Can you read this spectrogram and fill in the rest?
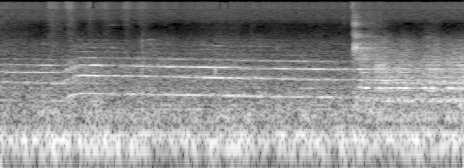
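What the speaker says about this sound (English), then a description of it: "I'm hearing like the ambulance," A siren wails steadily with rising and falling tones, fairly distant, over a constant low rumble of traffic or wind.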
